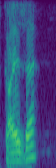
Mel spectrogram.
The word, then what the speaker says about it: Garza: O-N-S-O. And then my last name is Garza. – How do you spell that? – Yeah, G-A-R-Z-A.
